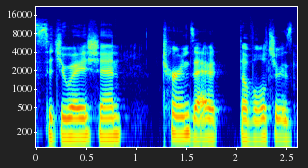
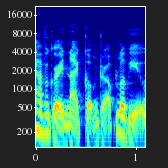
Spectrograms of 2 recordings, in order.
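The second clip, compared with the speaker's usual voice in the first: put-on doting, loving dad voice, played to the hilt; 6 dB quieter than usual. Retelling a movie scene where the father sends his daughter off: imitating Michael Keaton's doting dad. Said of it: "doing the full-on dad thing".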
